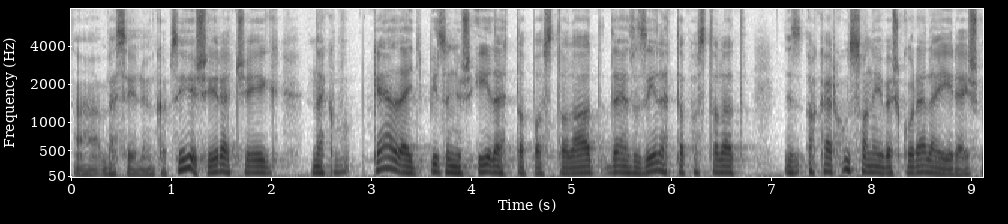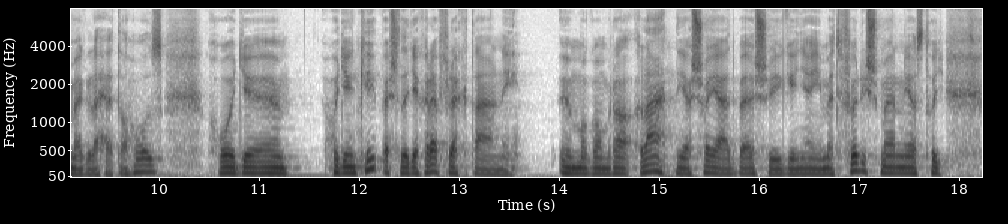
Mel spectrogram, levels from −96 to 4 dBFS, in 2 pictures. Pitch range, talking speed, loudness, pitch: 95-115 Hz, 125 wpm, -21 LUFS, 105 Hz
